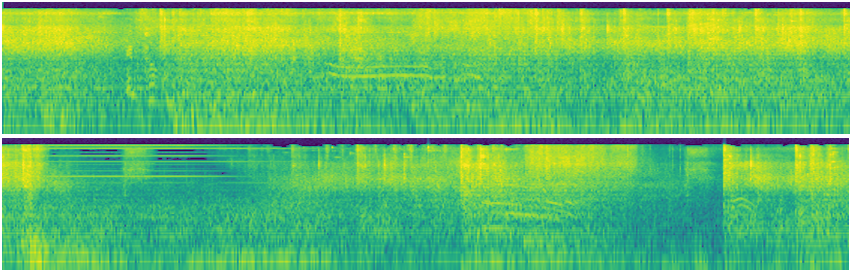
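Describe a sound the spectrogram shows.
A sniper rifle fires loud, sharp single shots.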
